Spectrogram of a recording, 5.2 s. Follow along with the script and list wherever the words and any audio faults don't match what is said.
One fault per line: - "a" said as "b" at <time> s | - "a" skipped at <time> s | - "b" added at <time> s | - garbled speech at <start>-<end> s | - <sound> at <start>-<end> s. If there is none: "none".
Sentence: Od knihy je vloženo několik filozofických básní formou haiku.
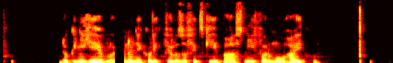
- "Od" said as "Do" at 0.8 s
- dropout at 1.5-1.7 s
